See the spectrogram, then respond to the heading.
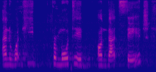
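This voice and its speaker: A woman's voice: on the high side, slow pace, in a large hall, slight background noise, rough recording. A woman, an educator on a panel, speaking passionately and repeating points for emphasis. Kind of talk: panel discussion.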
